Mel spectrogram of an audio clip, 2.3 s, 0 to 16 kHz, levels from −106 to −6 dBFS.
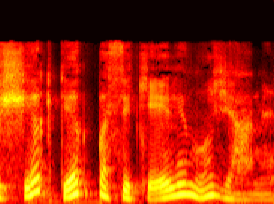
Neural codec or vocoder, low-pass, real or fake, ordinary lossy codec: codec, 16 kHz, 4 kbps, X-Codec, HuBERT features, trained on general audio; 7.2 kHz; fake; MP3, 48 kbps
